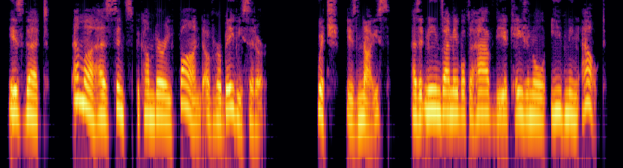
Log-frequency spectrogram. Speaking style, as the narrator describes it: James said in a jauntier tone

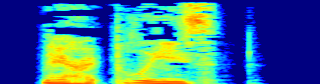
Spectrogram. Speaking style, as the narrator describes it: he says, his voice desperate

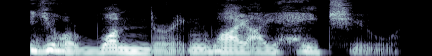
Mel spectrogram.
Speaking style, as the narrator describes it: Euphraxia rasped

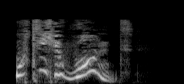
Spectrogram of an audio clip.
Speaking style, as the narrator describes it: I interrupted desperately

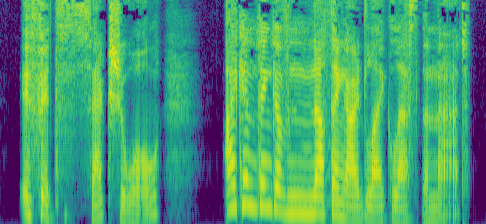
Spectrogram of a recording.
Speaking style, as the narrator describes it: I do snort

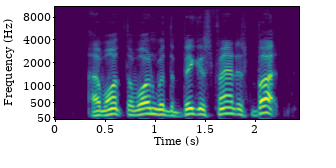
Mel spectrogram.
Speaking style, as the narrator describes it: Ben shouted to no one in particular

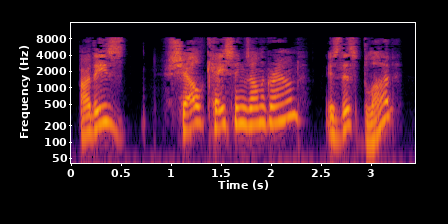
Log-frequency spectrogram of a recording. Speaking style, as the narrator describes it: sputtered a little man in pale blue hospital scrubs in a black denim jacket

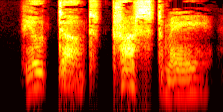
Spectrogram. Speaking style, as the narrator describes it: said hoarsely

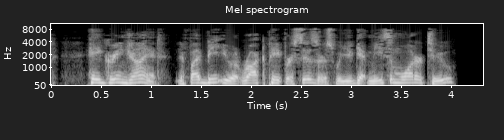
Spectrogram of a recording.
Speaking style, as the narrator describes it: Bad Dinner called out

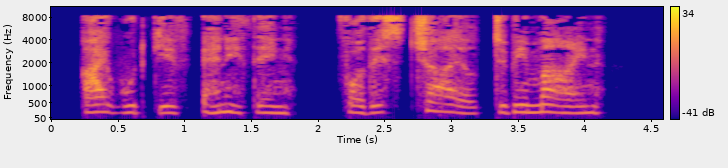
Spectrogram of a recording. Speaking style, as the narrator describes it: he whispered

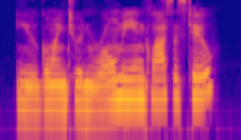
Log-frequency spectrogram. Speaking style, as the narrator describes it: I asked Sirit, my tone dry and slightly annoyed

